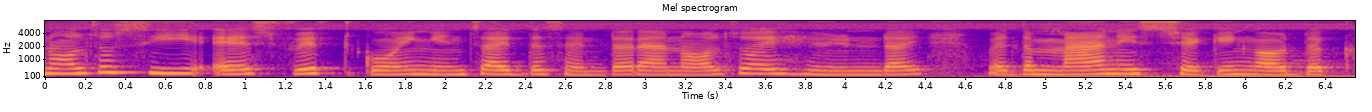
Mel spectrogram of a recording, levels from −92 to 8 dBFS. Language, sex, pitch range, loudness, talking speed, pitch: English, female, 200-240 Hz, -17 LUFS, 185 wpm, 215 Hz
